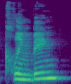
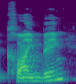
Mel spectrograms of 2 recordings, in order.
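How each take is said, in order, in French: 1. La voyelle est un seul son 'ee' simple. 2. La voyelle glisse de 'ah' vers 'ee'. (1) "les Français diront volontiers climbing" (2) "Il s'agit bien entendu de climbing"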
